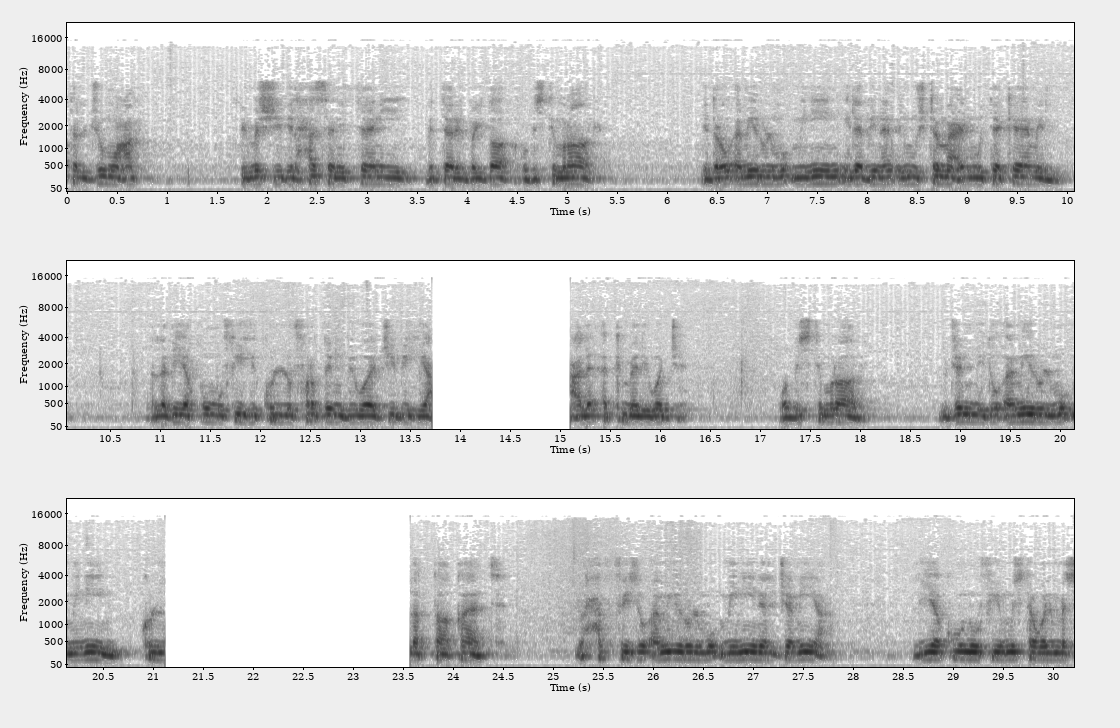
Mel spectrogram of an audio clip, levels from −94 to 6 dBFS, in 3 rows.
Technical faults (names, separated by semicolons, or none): rebuffering stall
